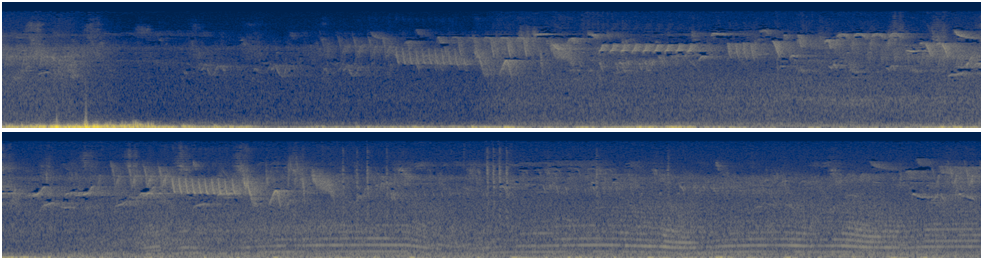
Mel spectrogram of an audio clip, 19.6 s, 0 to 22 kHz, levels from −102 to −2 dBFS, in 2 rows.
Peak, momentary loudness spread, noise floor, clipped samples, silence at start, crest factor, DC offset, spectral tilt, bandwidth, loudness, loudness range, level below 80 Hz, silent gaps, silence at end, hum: -4 dBFS; 18 LU; -49 dBFS; under 0.1%; 0 s; 26 dB; under 0.1%; -4 dB/octave; 8.8 kHz; -35 LUFS; 16 LU; -30 dBFS; none; 0 s; none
